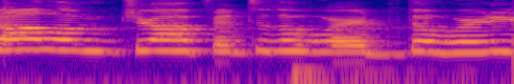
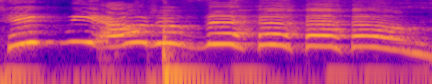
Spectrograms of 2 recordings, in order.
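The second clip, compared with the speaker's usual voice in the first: high, slow, fake sobbing that sounds like laughter; 6 semitones higher, 4 dB louder than usual. Mocking a woman's crying that sounds like laughing: imitating laugh-like fake crying. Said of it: "like she's laughing".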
